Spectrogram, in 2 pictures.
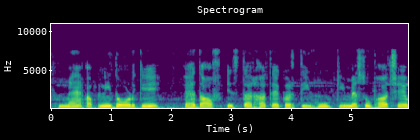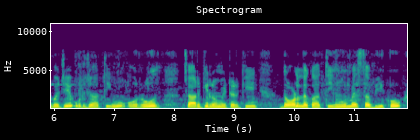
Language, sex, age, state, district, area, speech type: Urdu, female, 18-30, Delhi, Central Delhi, urban, spontaneous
